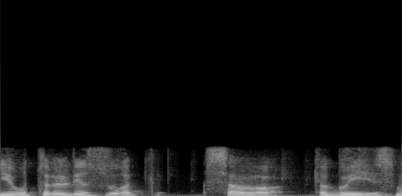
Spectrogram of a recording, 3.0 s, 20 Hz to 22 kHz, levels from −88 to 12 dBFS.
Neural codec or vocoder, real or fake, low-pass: codec, 16 kHz, 1 kbps, X-Codec, HuBERT features, trained on general audio; fake; 5.4 kHz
